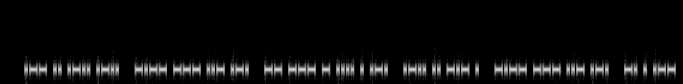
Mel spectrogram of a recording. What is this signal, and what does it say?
Morse code, heard as a keyed tone, about 50 wpm, 700 Hz. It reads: WILL YOUR MOTHER LIKE YOUR NEW
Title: Sentences from Top 1000 Words - Review Part 5 - 50wpm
